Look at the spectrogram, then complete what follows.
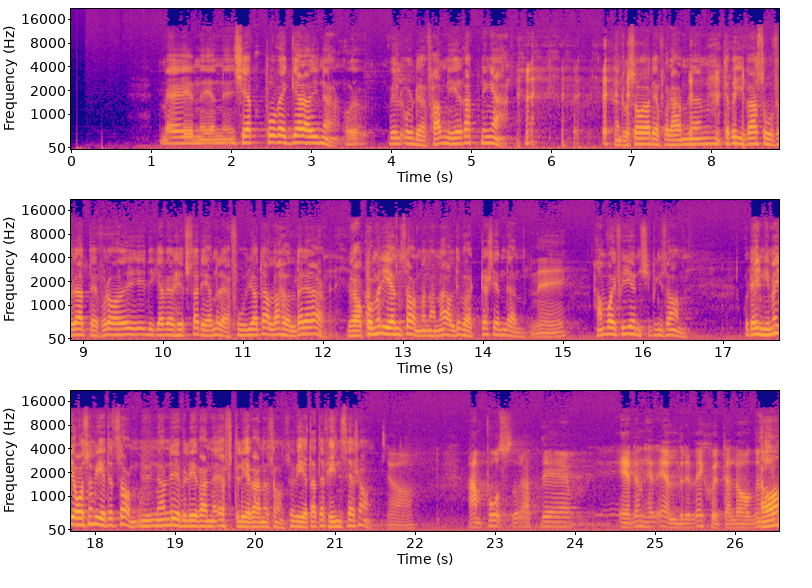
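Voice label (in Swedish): Kungslena Västergötland, Svenska sagor, dialekter; Folkminnen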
